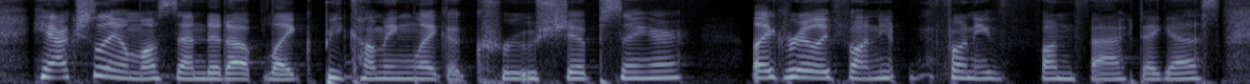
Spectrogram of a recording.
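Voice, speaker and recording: In an American accent, a woman with a plain, everyday voice talks at a fairly quick pace and fairly high pitch, with fairly even intonation and a dry, close sound with no echo. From Long Island, New York (Seaford). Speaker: singer. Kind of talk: casual chat.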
